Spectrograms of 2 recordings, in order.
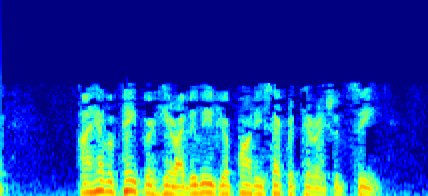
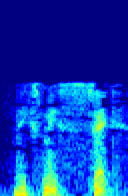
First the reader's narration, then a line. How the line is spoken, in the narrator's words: Lanier said in an undertone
